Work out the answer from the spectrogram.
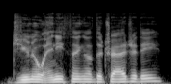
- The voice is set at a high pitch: No, low, 120 Hz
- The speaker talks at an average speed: No, fast, 245 wpm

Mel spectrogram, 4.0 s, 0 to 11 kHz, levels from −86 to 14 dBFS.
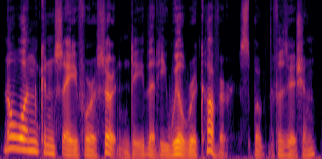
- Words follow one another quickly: Yes, fast, 210 wpm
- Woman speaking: No, male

